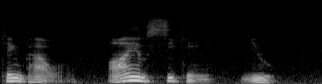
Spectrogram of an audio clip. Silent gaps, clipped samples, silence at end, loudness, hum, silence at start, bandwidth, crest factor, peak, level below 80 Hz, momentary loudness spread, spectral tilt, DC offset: none; under 0.1%; 0.5 s; -23 LUFS; none; 0.05 s; 15 kHz; 18 dB; -6 dBFS; -56 dBFS; 20 LU; -9 dB/octave; under 0.1%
